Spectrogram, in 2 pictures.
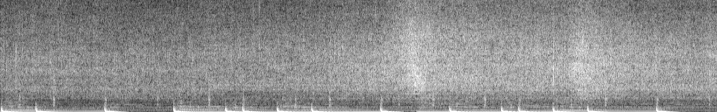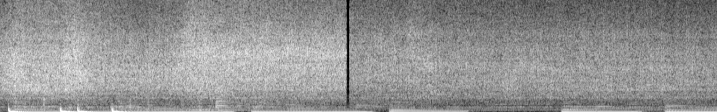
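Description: Chopped tomatoes sizzling in hot oil with onions and spices in a nonstick pan, stirred with a spatula that scrapes and taps against the pan. The taps are frequent over the first half and thin out later, leaving a steady sizzle.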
